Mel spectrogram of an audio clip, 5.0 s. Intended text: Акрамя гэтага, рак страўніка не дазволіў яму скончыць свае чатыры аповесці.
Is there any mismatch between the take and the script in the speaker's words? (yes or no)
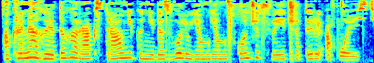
yes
